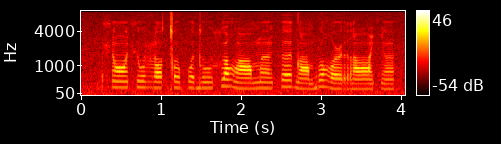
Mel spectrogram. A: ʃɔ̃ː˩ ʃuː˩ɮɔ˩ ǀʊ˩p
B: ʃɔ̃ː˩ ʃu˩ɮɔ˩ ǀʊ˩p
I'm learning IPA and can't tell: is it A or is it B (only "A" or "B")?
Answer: B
